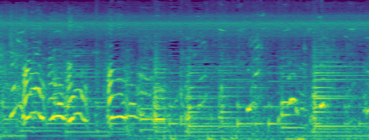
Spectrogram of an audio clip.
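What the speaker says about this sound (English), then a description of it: "We'll take the rabbit dogs out hunting this morning, the beagles." Beagle hunting dogs bay and yelp in a rapid series of howling barks, close and fairly loud, several dogs overlapping in an outdoor setting.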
